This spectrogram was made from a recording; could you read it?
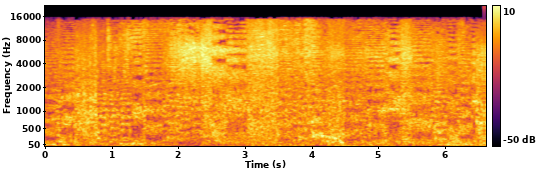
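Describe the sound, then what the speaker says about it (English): Cyclone Ida's winds roar at landfall, a dense, continuous wall of rushing, buffeting noise that stays loud and unbroken throughout. "The wind tears through town."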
